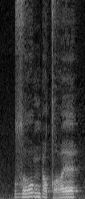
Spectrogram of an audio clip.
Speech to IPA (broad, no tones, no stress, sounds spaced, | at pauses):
z ɔ ŋ i tˤ æ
